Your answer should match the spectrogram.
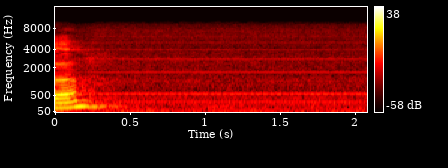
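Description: Steady electrical mains hum with several faint steady tones above it, after the tail of a man's spoken word in the first moment.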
